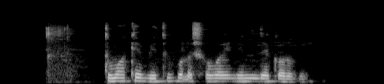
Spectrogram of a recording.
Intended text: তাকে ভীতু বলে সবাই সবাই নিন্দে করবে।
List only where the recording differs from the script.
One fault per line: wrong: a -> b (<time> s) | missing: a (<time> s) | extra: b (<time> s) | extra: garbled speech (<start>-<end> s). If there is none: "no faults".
wrong: তাকে -> তোমাকে (1.1 s)
missing: সবাই (2.3 s)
